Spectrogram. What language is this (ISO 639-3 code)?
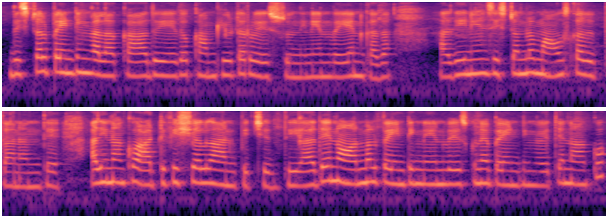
tel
